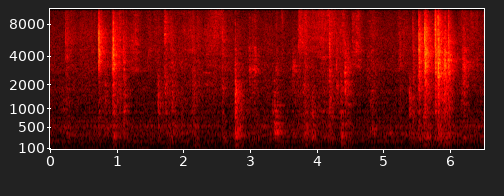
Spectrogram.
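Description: A Moulinex Clickchef kitchen robot being set down and shifted on a tiled floor over a sheet of paper: a few scattered knocks and scrapes of its base, with the loudest cluster near the end.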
